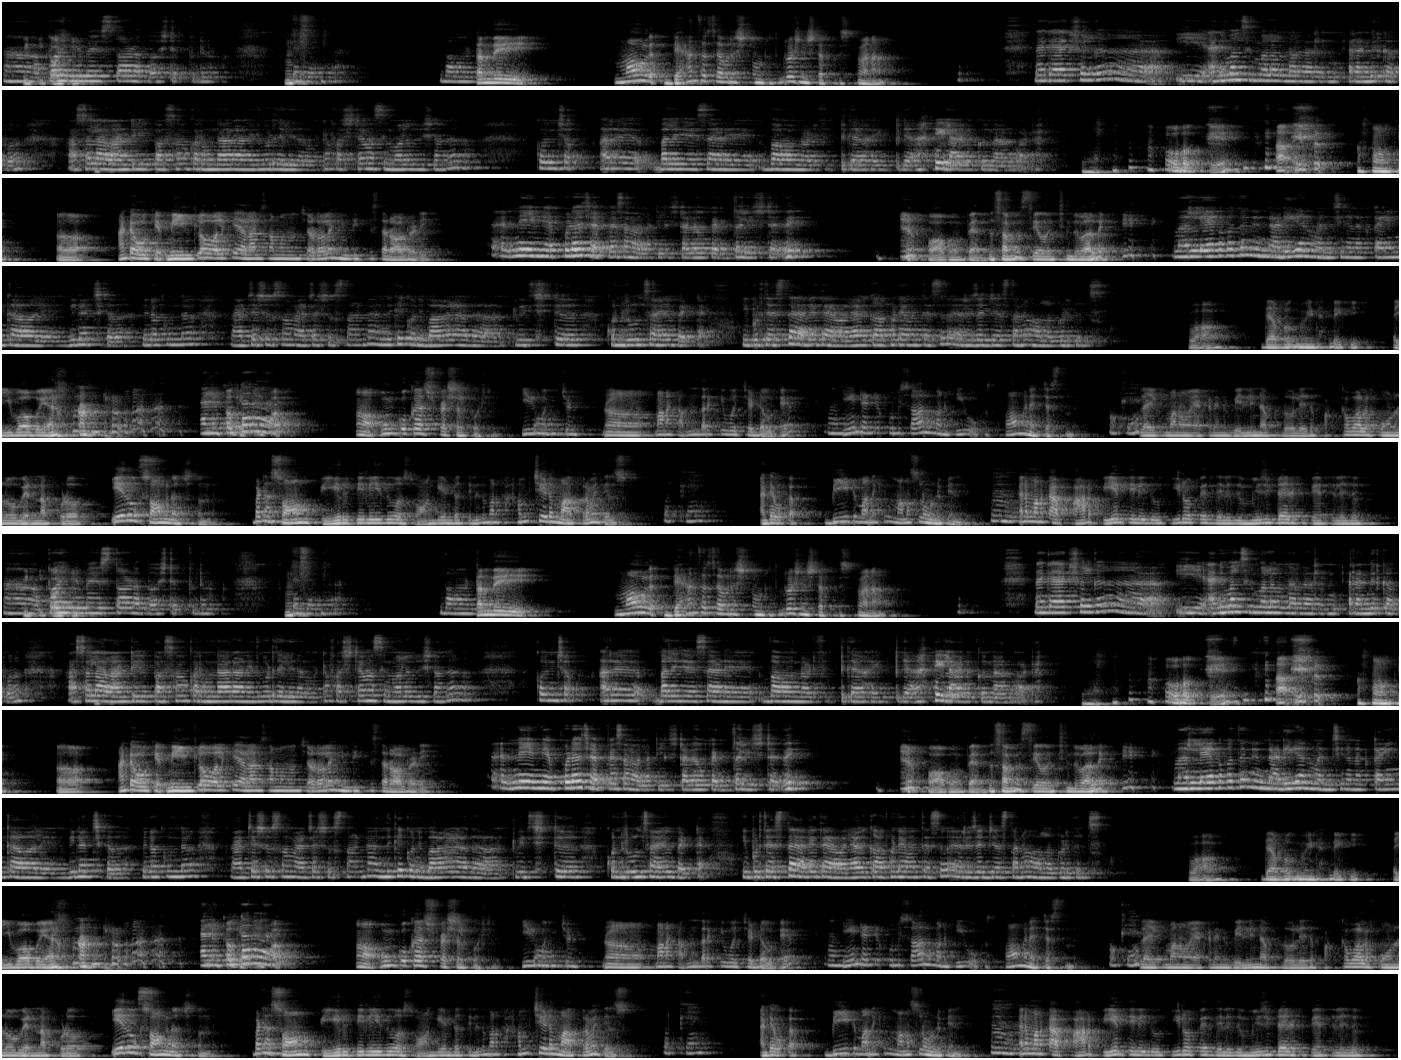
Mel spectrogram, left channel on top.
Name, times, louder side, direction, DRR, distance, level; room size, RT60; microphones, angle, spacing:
voice 1, 0.0-2.1 2.3-2.6 2.9-3.4 4.4-4.7 10.0-19.7 19.9-24.4 26.0-26.5 26.9-27.1 32.8-35.9 39.7-52.9 54.5-54.9 57.9-58.7 61.2-61.5 64.1-64.3 66.9-67.3 71.1-71.2 72.4-72.7 76.6-76.9 79.7-80.2, right 1 dB, 50° right, 1 dB, 3.1 m, -28 dB
voice 2, 4.7-5.2 6.1-8.8 24.8-25.0 25.4-26.4 26.7-27.2 27.5-28.0 28.5-28.7 29.1-32.2 36.9-39.3 53.8-54.1 54.5-55.5 55.8-57.5 57.9-58.7 59.4-63.8 64.3-65.6 65.9-66.6 67.3-69.0 69.3-70.6 70.9-72.0 72.4-76.1 77.4-77.8 78.1-79.5 80.0-83.4, equal, 5° right, 4 dB, 0.9 m, -25 dB
22.5 x 10.5 x 4.3 m, 0.72 s
head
